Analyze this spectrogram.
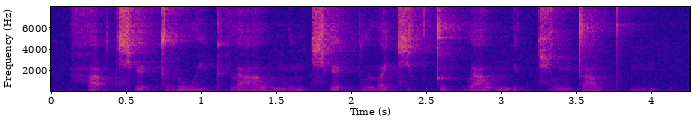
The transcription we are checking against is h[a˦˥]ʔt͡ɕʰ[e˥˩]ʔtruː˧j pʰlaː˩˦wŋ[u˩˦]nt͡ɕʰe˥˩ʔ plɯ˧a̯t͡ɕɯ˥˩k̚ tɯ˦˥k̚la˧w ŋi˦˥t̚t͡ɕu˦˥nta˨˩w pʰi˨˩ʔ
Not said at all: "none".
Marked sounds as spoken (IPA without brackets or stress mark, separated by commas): a˦˥, e˥˩, u˩˦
